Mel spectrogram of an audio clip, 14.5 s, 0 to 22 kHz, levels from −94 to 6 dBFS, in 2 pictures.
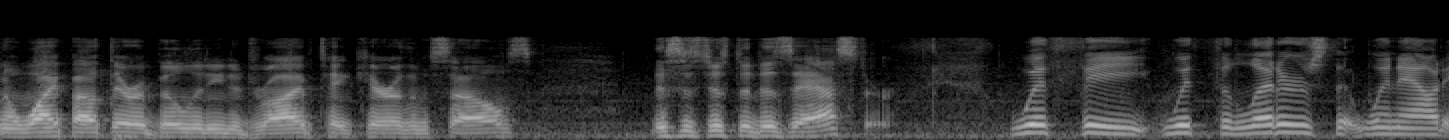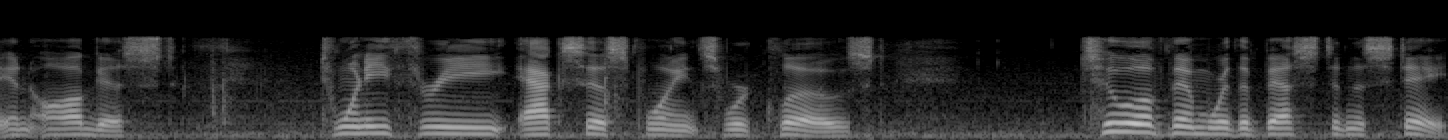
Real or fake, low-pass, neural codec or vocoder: real; 7.2 kHz; none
